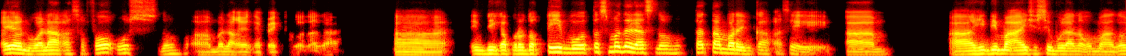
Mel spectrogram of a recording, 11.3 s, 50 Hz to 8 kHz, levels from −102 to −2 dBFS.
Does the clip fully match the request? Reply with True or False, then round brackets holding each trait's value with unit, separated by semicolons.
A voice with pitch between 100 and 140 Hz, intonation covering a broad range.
True (135 Hz; 5.8 semitones)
